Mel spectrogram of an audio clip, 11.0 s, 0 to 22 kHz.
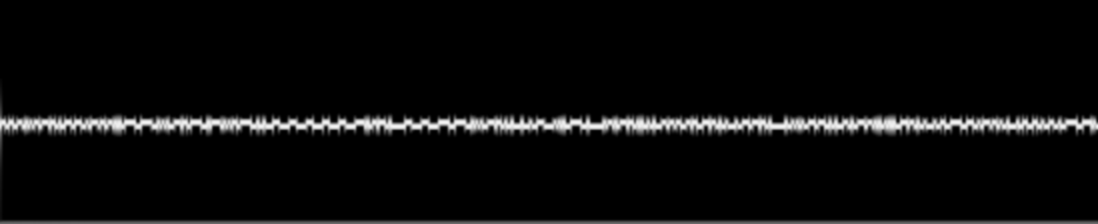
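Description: RTTY, about 45.45 baud. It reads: IS AN RTTY TEST..... MMTTY 1.65D FULL - JANUARY 25, 2005
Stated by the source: RTTY test recording for the JE3HHT MMTTY engine used with UcxLog logging software.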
